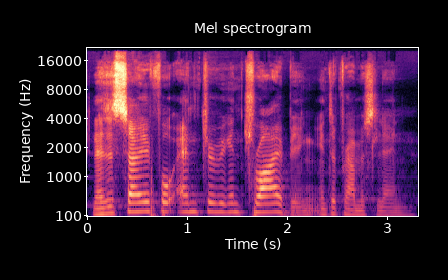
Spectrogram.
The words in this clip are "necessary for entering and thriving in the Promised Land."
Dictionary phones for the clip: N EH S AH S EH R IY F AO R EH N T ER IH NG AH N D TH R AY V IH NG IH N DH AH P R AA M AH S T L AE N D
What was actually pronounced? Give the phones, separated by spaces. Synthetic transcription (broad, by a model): N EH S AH S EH R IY F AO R EH N T ER IH NG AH N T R AY B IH NG IH N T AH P R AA M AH S L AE N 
